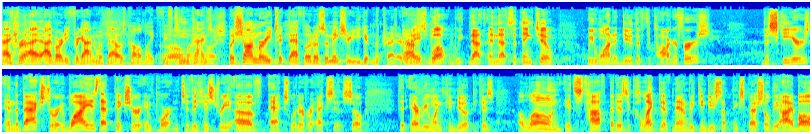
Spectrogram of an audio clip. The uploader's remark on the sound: Recorded live from Wisconsin Dells at the Wisconsin Think Tank and Water Ski Convention.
